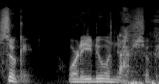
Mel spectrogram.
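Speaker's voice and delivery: put-on American character voice. Discussing accents from True Blood, doing the Bill from True Blood voice. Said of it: "when we turn into Bill".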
